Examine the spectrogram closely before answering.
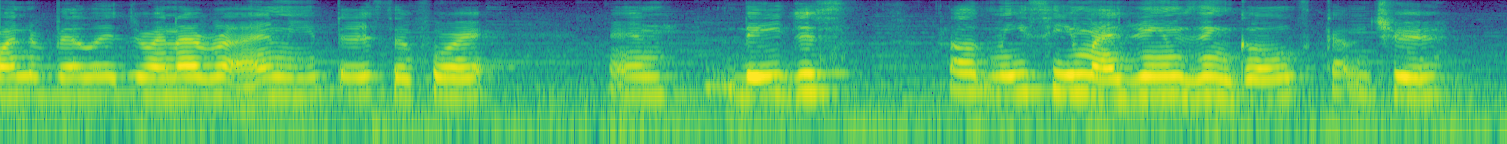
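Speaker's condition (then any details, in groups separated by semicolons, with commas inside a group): Cerebral palsy; cerebral palsy, uses wheelchair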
